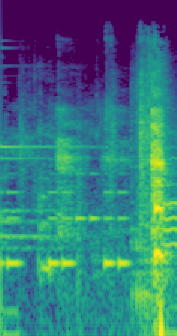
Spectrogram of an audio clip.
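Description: Background music in a quiet stretch: a few short melodic notes, spaced apart, with the bass beat dropping out.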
